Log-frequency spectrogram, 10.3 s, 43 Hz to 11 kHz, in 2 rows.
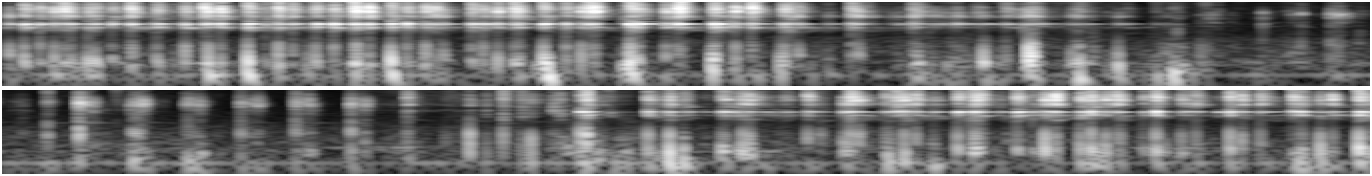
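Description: A metal Glade refill aerosol air freshener can, about 15 cm tall and held upright, is tapped and scratched across its label by long nails. The result is a rapid, uneven run of dry, bright clicks and scrapes with a faint high ringing tone. The sound grows sparser and quieter midway, then becomes busy again at the end.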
